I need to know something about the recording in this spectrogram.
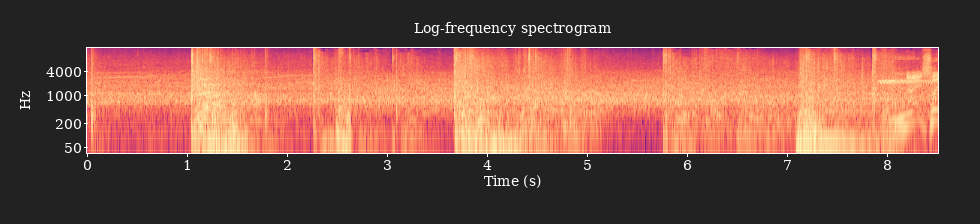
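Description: Armoured players crash together in heavy tackles with loud thuds.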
